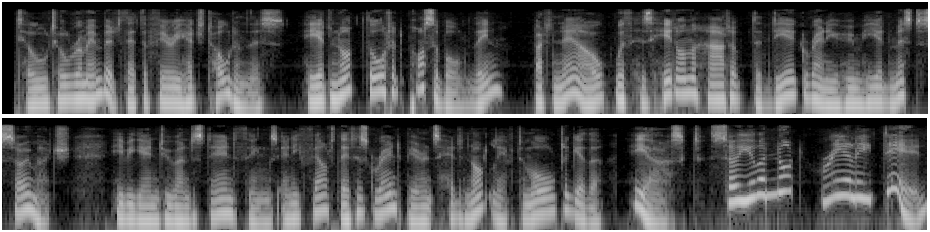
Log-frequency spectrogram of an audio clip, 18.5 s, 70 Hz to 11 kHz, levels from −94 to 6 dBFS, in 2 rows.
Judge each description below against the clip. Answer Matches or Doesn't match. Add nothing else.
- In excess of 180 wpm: Matches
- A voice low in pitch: Matches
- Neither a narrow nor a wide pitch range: Doesn't match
